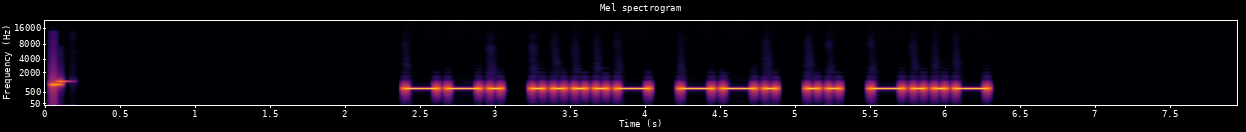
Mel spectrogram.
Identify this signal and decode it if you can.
Morse code, heard as a keyed tone, about 17 wpm, 700 Hz. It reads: G4GIX
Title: DXCC-100 Call Signs - 5 Characters - 17wpm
